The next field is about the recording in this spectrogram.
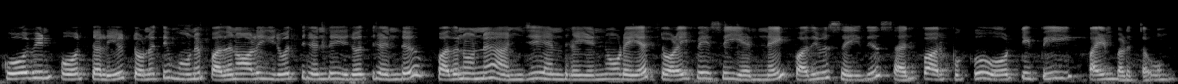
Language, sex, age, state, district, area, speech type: Tamil, female, 30-45, Tamil Nadu, Nagapattinam, rural, read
